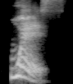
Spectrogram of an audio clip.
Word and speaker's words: juez: Honorable, and then you would say judge, which is juez, J-U-E-Z.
